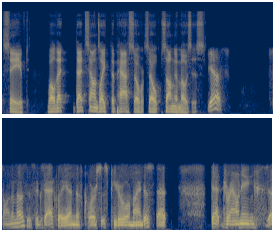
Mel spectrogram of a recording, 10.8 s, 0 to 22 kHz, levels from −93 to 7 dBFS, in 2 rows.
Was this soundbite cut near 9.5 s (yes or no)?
no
